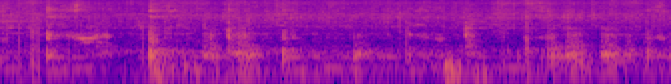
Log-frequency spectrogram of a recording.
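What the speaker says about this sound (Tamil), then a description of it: "வெங்காயத்தை வந்து நல்லா ப்ரௌன் கலரில் வர்ற வரைக்கும் நம்ம வந்து வதக்கி எடுத்துடலாம்" Onions sautéing in hot oil while being stirred, with a bright crackling sizzle punctuated by frequent scraping knocks of the spoon against the pan, close and busy, with no talk.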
